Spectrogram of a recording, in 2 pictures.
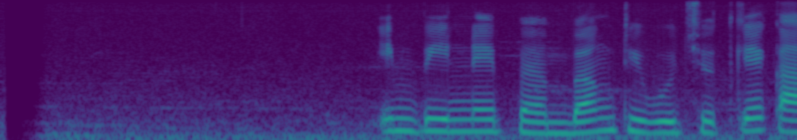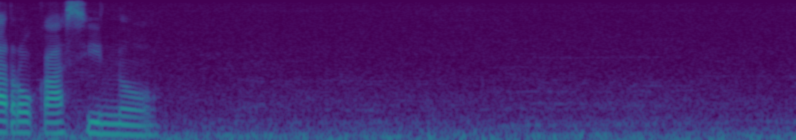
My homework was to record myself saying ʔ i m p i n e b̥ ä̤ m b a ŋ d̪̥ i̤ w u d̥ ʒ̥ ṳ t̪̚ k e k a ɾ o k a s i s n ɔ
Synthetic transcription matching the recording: ʔ i m p i n e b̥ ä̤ m b a ŋ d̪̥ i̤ w u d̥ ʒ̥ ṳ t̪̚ k e k a ɾ o k a s i n ɔ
